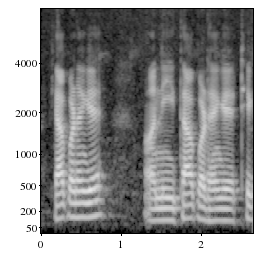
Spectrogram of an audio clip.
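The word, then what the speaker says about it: Anita: टी ए तो आप यहां पे इसको पढ़ेंगे अनीता क्या पढ़ेंगे अनीता पढ़ेंगे ठीक है ना य आप अनीता ऐसे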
